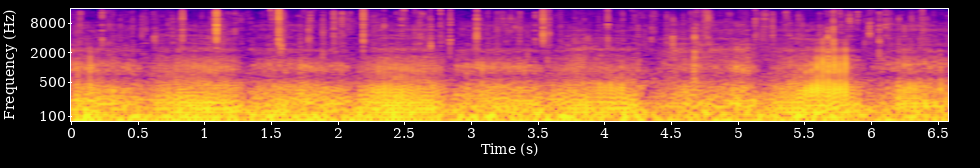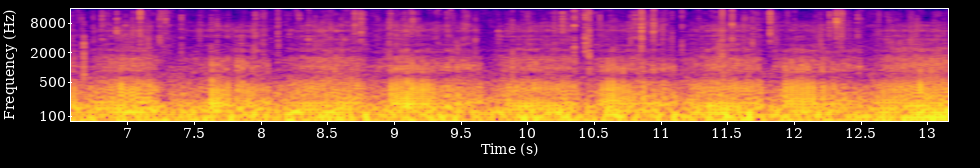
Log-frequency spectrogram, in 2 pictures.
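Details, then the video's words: Purring cat giving a steady low vibration in repeated breath pulses, one inhale slightly louder and brighter midway, while a fireplace crackles and snaps throughout. "Purring Cat with Cozy Crackling Fireplace Sound"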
